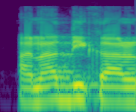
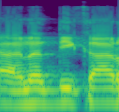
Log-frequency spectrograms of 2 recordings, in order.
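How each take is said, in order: First: अनाधिकार with a long आ after न, read as the wrong form; wrong form shown. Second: अनधिकार with a short अ after न, read as the correct form; correct form shown. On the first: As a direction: say अनाधिकार as a-NAA-dhikaar, stretching the आ. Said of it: "अनाधिकार नहीं होता है". (गलत रूप: अनाधिकार, न के बाद लंबा आ) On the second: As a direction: say अनधिकार as an-a-dhikaar, keeping the न short. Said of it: "अनधिकार होता है". (सही रूप: अनधिकार, न के बाद छोटा अ) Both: Shown as a demonstration.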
